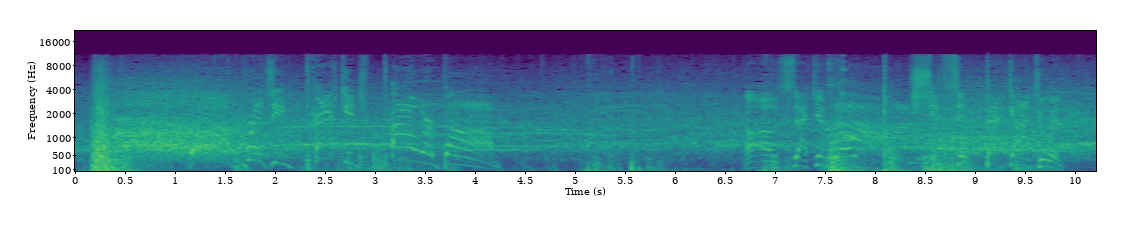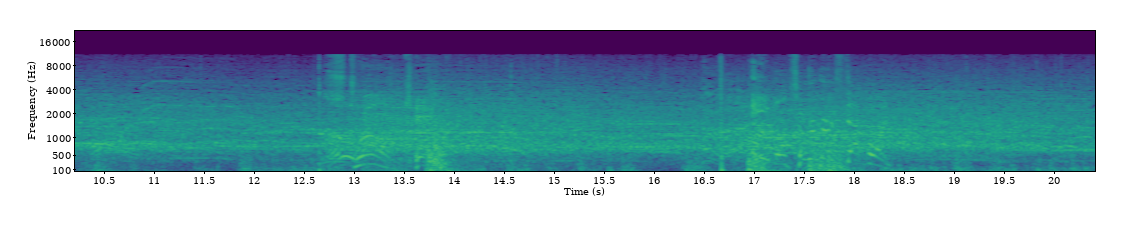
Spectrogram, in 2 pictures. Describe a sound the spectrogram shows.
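A large crowd cheers and roars steadily in a big arena.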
